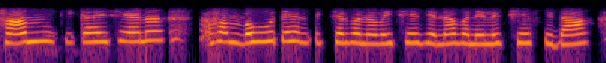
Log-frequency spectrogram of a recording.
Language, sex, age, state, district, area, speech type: Maithili, female, 18-30, Bihar, Muzaffarpur, rural, conversation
